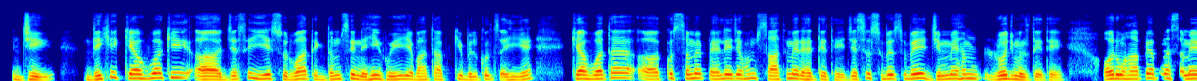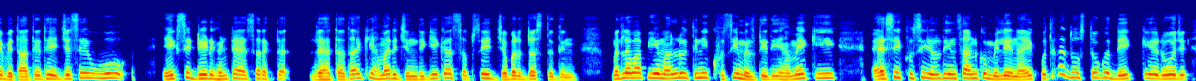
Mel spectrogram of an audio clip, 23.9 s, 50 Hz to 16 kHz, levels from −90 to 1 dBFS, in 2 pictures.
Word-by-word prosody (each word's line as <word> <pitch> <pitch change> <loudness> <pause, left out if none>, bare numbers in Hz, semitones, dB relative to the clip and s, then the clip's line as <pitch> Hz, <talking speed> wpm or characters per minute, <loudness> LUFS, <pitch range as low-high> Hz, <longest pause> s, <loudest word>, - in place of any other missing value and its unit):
जी। 135 +1 0 0.5
देखिए 160 - 0
क्या 190 -1 +4
हुआ 185 +3 +3
कि 225 -1 0
अ, 140 -6 +3
जैसे 150 +10 -4
ये 175 -2 +2
शुरुआत 165 +1 -1
एकदम 145 +2 -3
से 180 +2 0
नहीं 155 +2 +2
हुई 140 - +1
ये 150 - +1
बात 135 +1 -4
आपकी 140 +3 -5
बिल्कुल 135 +3 -3
सही 130 -2 -3
है। 160 +6 -2 0.4
क्या 175 - +5
हुआ 170 0 +3
था 215 - +2
अ, 150 -6 -1
कुछ 195 -2 -1
समय 195 +1 +1
पहले 180 -1 +1
जब 180 -1 0
हम 195 +2 -1
साथ 150 -4 -2
में 190 -2 +2
रहते 140 -1 0
थे 120 -2 -4
जैसे 145 +9 -3
सुबह-सुबह 175 +3 +1
जिम 145 -3 -2
में 175 - +2
हम 185 0 0
रोज़ 155 +2 +2
मिलते 125 -3 0
थे 115 0 -5 0.4
और 170 +2 +5
वहाँ 170 0 +2
पे 200 - +3
अपना 190 0 -1
समय 170 +1 +1
बिताते 135 +2 0
थे। 170 - +4
जैसे 170 +7 0
वो 205 -1 +1 0.4
1 165 +4 +2
से 225 +4 -2
डेढ़ 180 -1 +3
घंटा 160 +3 0
ऐसा 170 +2 -1
रखता 165 0 -3 0.3
रहता 140 0 +1
था 185 +2 +1
कि 195 +2 -6
हमारी 180 +1 +1
जिंदगी 140 +5 0
का 195 +1 0
सबसे 175 +1 0
ज़बरदस्त 150 0 -1
दिन 120 -2 -5 0.4
मतलब 215 +6 +4
आप 215 -1 0
ये 205 0 +7
मान 185 -1 +3
लो 215 - +3
इतनी 210 +2 0
खुशी 155 +5 -2
मिलती 145 -4 +2
थी 150 - 0
हमें 150 +7 +2
कि 200 +1 -2 0.4
ऐसी 170 +7 +2
खुशी 195 +3 -3
जल्दी 190 0 +2
इंसान 190 0 +3
को 205 - +1
मिले 155 -2 +2
ना, 135 -1 +1
एक 155 +3 0
होता 180 - -3
ना - - -1
दोस्तों 220 0 -3
को 220 0 +1
देख 175 0 0
के 185 -2 +3
रोज़ 170 +1 +3
170 Hz, 225 wpm, -22 LUFS, 145-190 Hz, 0.5 s, ये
